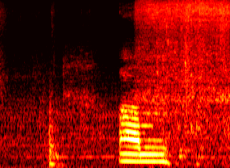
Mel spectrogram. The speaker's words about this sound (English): And I'm washing my hands because there's the chance of a raw egg getting on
